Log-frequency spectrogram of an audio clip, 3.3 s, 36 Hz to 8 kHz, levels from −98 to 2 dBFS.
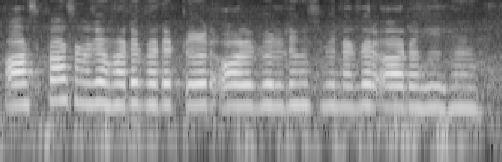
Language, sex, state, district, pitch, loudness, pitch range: Hindi, female, Chandigarh, Chandigarh, 245 Hz, -16 LUFS, 230-245 Hz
